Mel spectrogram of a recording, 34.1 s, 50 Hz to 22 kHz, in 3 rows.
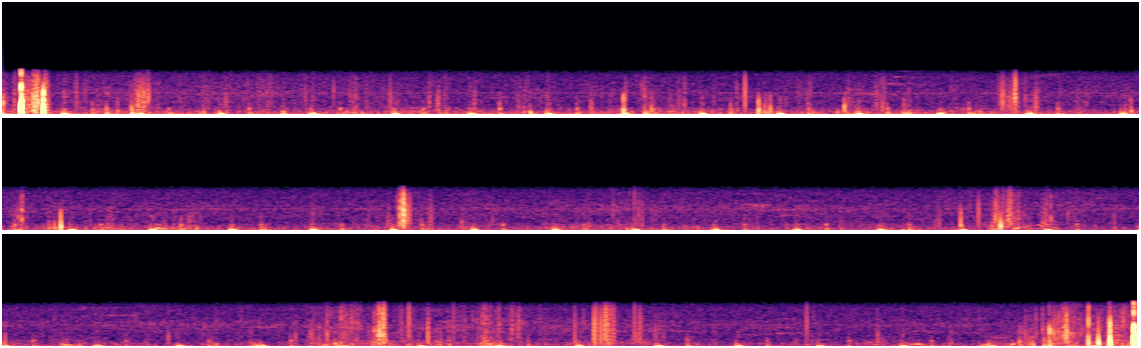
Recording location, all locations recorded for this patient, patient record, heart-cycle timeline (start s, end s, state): tricuspid valve (TV)
aortic valve (AV)+pulmonary valve (PV)+tricuspid valve (TV)+mitral valve (MV)
#Age: nan
#Sex: Female
#Height: nan
#Weight: nan
#Pregnancy status: True
#Murmur: Absent
#Murmur locations: nan
#Most audible location: nan
#Systolic murmur timing: nan
#Systolic murmur shape: nan
#Systolic murmur grading: nan
#Systolic murmur pitch: nan
#Systolic murmur quality: nan
#Diastolic murmur timing: nan
#Diastolic murmur shape: nan
#Diastolic murmur grading: nan
#Diastolic murmur pitch: nan
#Diastolic murmur quality: nan
#Outcome: Abnormal
#Campaign: 2014 screening campaign
0.00	2.89	unannotated
2.89	3.06	diastole
3.06	3.20	S1
3.20	3.36	systole
3.36	3.48	S2
3.48	3.90	diastole
3.90	4.02	S1
4.02	4.18	systole
4.18	4.30	S2
4.30	4.66	diastole
4.66	4.78	S1
4.78	4.96	systole
4.96	5.04	S2
5.04	5.44	diastole
5.44	5.56	S1
5.56	5.72	systole
5.72	5.82	S2
5.82	6.20	diastole
6.20	6.32	S1
6.32	6.44	systole
6.44	6.56	S2
6.56	6.96	diastole
6.96	7.10	S1
7.10	7.26	systole
7.26	7.36	S2
7.36	7.74	diastole
7.74	7.86	S1
7.86	8.04	systole
8.04	8.14	S2
8.14	8.52	diastole
8.52	8.66	S1
8.66	8.82	systole
8.82	8.92	S2
8.92	9.36	diastole
9.36	9.48	S1
9.48	9.66	systole
9.66	9.76	S2
9.76	10.24	diastole
10.24	10.36	S1
10.36	10.54	systole
10.54	10.64	S2
10.64	11.18	diastole
11.18	11.30	S1
11.30	11.48	systole
11.48	11.58	S2
11.58	12.02	diastole
12.02	12.16	S1
12.16	12.34	systole
12.34	12.42	S2
12.42	12.84	diastole
12.84	12.98	S1
12.98	13.16	systole
13.16	13.24	S2
13.24	13.64	diastole
13.64	13.76	S1
13.76	13.94	systole
13.94	14.04	S2
14.04	14.44	diastole
14.44	14.58	S1
14.58	14.74	systole
14.74	14.84	S2
14.84	15.26	diastole
15.26	15.40	S1
15.40	15.56	systole
15.56	15.66	S2
15.66	16.06	diastole
16.06	16.18	S1
16.18	16.36	systole
16.36	16.46	S2
16.46	16.86	diastole
16.86	17.00	S1
17.00	17.18	systole
17.18	17.26	S2
17.26	17.66	diastole
17.66	17.80	S1
17.80	17.98	systole
17.98	18.06	S2
18.06	18.48	diastole
18.48	18.60	S1
18.60	18.78	systole
18.78	18.88	S2
18.88	19.28	diastole
19.28	19.40	S1
19.40	19.58	systole
19.58	19.68	S2
19.68	20.12	diastole
20.12	20.24	S1
20.24	20.42	systole
20.42	20.52	S2
20.52	20.94	diastole
20.94	21.06	S1
21.06	21.28	systole
21.28	21.40	S2
21.40	21.80	diastole
21.80	21.92	S1
21.92	22.10	systole
22.10	22.18	S2
22.18	22.74	diastole
22.74	22.86	S1
22.86	23.04	systole
23.04	23.14	S2
23.14	23.66	diastole
23.66	23.78	S1
23.78	23.96	systole
23.96	24.06	S2
24.06	24.48	diastole
24.48	24.60	S1
24.60	24.82	systole
24.82	24.92	S2
24.92	25.28	diastole
25.28	25.42	S1
25.42	25.62	systole
25.62	25.70	S2
25.70	26.12	diastole
26.12	34.10	unannotated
